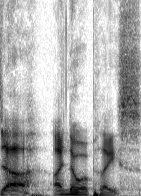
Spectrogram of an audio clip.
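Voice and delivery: deliberately assumed deep character voice. Trying to impersonate a character's line for others: deep character voice. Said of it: "it in a deep voice on purpose?".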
